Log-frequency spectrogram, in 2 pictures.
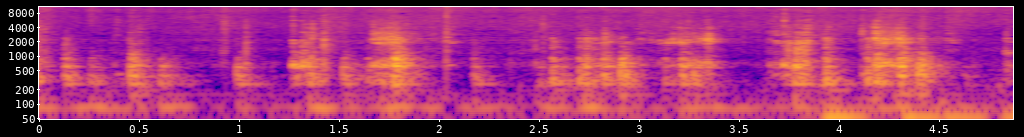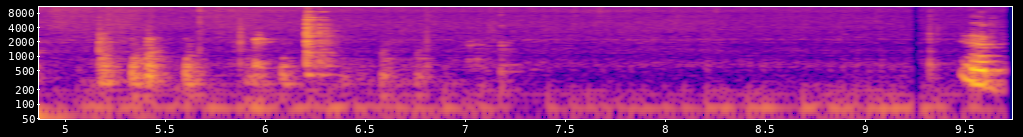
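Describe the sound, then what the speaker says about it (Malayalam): Crushed onion fries in a pan for a pork fry, giving a quiet, steady sizzle broken by irregular scraping and stirring clatter from a utensil against the pan. "ഉള്ളി ചതച്ചത് ഇടുകയാണ്."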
